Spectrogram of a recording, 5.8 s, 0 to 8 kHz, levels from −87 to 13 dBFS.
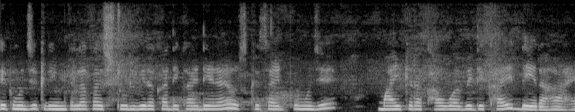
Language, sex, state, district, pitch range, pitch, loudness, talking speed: Hindi, female, Bihar, Jamui, 235-250 Hz, 240 Hz, -16 LUFS, 270 wpm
